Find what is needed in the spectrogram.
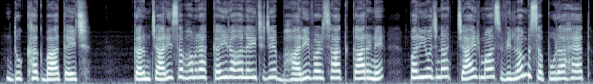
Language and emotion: Maithili, sad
